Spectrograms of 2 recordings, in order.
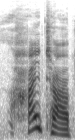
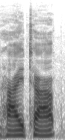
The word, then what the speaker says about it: Hytobp: so uh high top it's an interesting way they spell their name it's h y t o b p so I don't know how you pronounce that b in there I'm just going to call it high top uh but anyway this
